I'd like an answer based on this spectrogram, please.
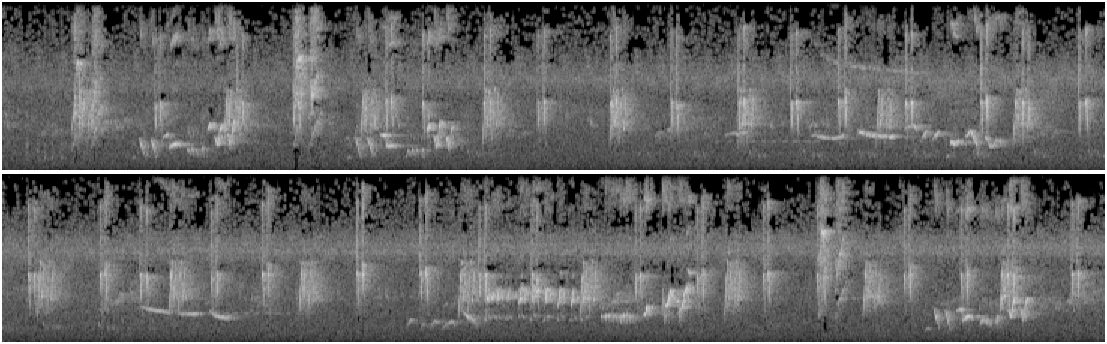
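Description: White-rumped shama of the Medan (Sumatran) type singing: varied whistled phrases with rising and falling glides. Short high notes repeat about twice a second throughout.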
